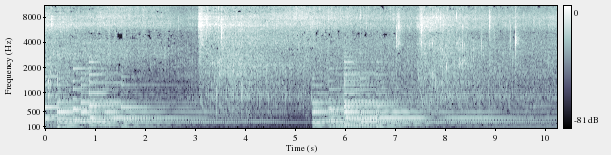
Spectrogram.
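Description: Battered jackfruit pieces deep-frying in hot oil in an iron kadai, a steady sizzle. Background music plays over it, its chords struck at the start and again about five seconds in, fading each time.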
